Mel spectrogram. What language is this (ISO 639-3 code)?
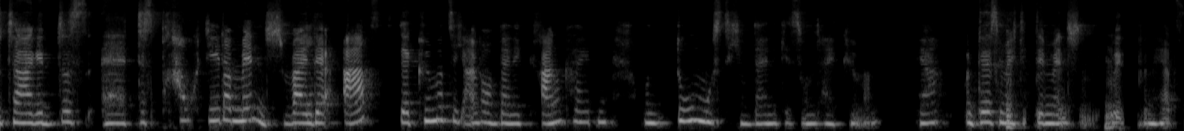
deu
